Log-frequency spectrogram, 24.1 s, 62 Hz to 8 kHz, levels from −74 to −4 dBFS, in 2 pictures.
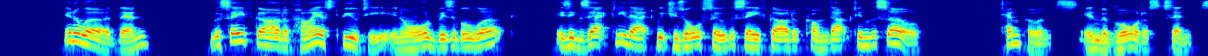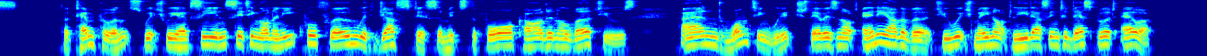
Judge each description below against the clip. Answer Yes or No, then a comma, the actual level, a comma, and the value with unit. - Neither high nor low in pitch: Yes, medium, 150 Hz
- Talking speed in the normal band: Yes, average, 170 wpm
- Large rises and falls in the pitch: No, average, 4.3 semitones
